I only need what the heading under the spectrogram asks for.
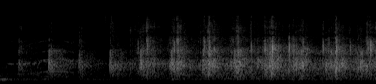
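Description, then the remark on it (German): A small group of about 14 people claps for a few seconds, starting with a few separate claps that quickly build into steady, moderately loud applause. “okay, danke, es waren ungefähr 14 Leute, glaube ich, die geklatscht haben”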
